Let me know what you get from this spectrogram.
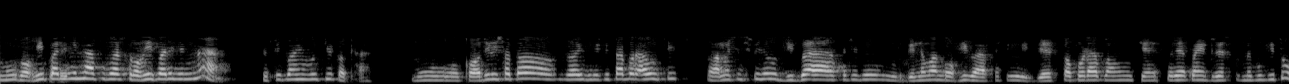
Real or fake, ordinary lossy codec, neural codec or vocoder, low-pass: fake; MP3, 16 kbps; codec, 16 kHz, 16 kbps, FunCodec, trained on LibriTTS, 50 frames a second; 3.6 kHz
